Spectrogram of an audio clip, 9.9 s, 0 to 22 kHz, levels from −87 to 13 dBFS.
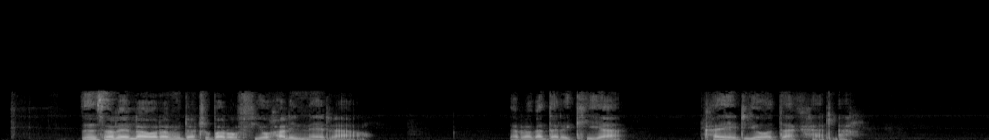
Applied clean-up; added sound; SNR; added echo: none; none; none; none.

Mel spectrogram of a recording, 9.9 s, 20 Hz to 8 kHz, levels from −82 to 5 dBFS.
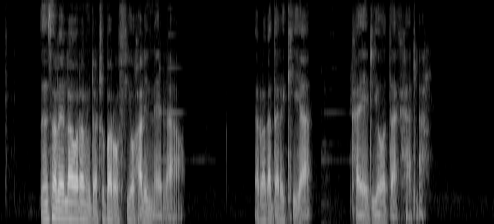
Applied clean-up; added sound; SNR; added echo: neural separator model SepFormer DNS4.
